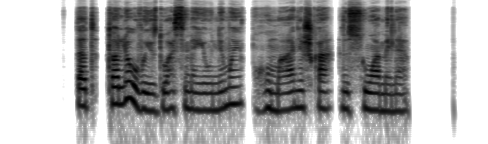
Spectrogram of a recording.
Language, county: Lithuanian, Vilnius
